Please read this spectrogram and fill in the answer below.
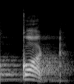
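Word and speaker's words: caught: बोलो कॉट. क्या बोलो? कॉट. CAUT भी क्या पढ़ेंगे अपन? कॉट. साइलेंट क्या है? GH.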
